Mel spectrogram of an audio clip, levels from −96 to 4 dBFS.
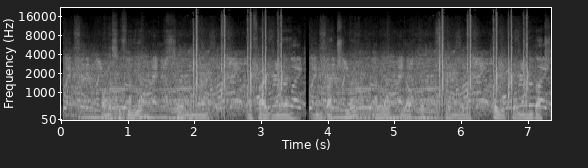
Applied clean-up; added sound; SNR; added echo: none; Clapping; -4 dB; none.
